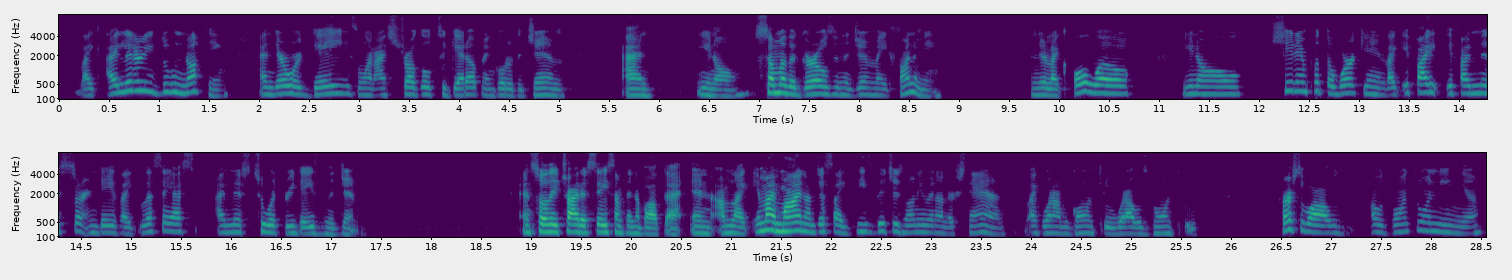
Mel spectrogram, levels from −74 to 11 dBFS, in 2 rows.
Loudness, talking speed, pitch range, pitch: -28 LUFS, 235 wpm, 185-225 Hz, 200 Hz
